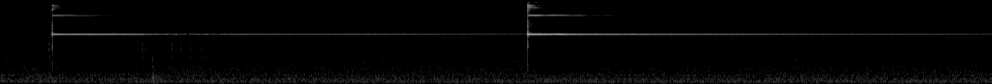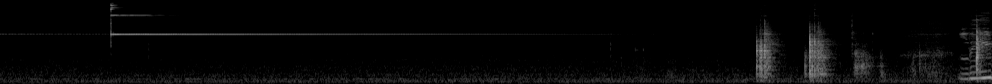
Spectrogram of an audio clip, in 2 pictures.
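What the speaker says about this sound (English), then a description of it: "But first, let's chime." A bright metal chime is struck three times at even intervals, each clear tone ringing out and slowly decaying, followed by a few quick softer clinks.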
